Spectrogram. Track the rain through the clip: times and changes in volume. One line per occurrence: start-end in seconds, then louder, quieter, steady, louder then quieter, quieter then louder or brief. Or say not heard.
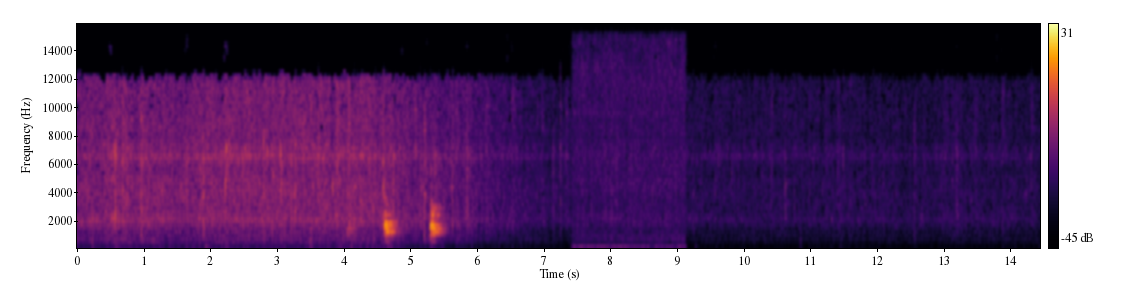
0.0-14.4 quieter.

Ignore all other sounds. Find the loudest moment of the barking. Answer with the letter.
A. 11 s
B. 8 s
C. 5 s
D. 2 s
C.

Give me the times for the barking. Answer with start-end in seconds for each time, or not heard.
4.0-5.5.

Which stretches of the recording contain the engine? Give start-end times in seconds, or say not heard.
7.4-9.2.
